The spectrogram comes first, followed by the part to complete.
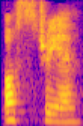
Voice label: "austria", en GB; gcompris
